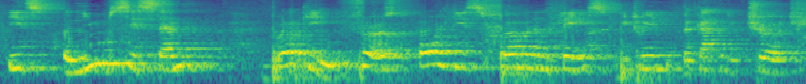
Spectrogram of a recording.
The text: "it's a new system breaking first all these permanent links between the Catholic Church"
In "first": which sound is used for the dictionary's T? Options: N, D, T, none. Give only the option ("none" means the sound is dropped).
T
